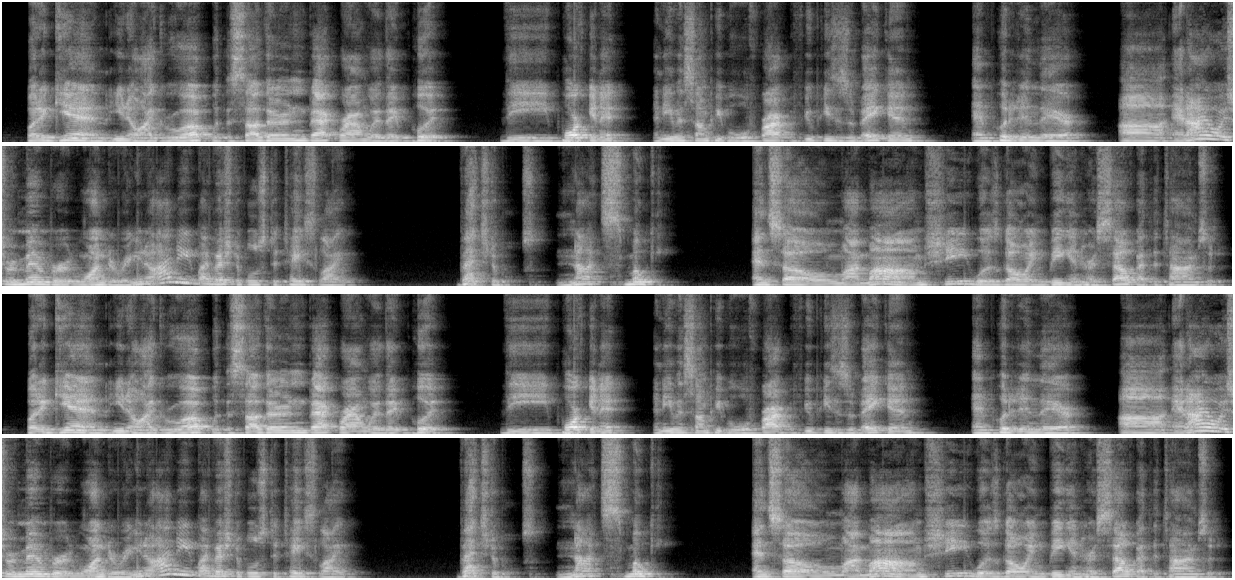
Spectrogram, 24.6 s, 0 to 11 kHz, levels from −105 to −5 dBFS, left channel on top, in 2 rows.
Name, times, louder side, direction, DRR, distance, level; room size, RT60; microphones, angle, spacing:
voice 1, 0.3-4.3 5.0-6.1 6.5-9.1 9.7-10.7 11.2-15.7 16.9-18.8 19.8-24.4, equal, 10° right, -2 dB, 6.2 m, -24 dB
20.5 x 6.8 x 5.9 m, 0.38 s
head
